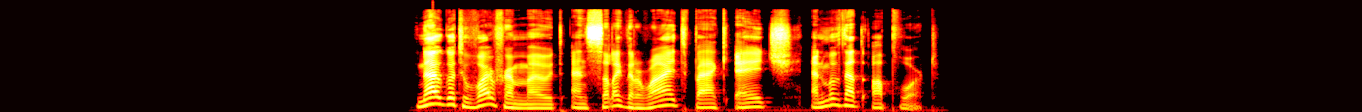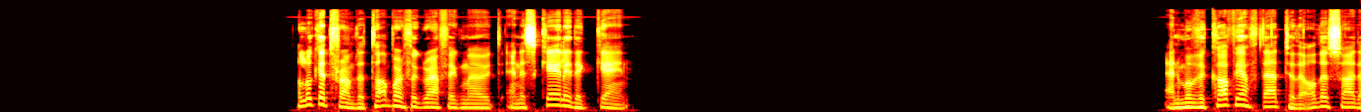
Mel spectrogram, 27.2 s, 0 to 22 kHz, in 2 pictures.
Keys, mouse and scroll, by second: 2.1 z, 2.3-4.3 middle drag, 4.3 scroll up 2, 4.5 shift+middle click, 4.8 z, 5.9 click, 6.8 g, 9.1 Tab, 9.5 z, 9.6 middle click, 10.2-10.7 scroll down 3, 10.7 middle click, 11.2-11.5 scroll up 1, 11.5-12.6 shift+middle drag, 12.6-12.9 scroll down 1, 12.9-15.3 middle drag, 15.3-15.7 scroll down 1, 15.7 middle click, 16.5 KP_7, 18.1 z, 18.3-18.7 scroll up 1, 18.7 Tab, 19.2 s, 20.1 a, 21.1 s, 24.9 Tab, 25.5 scroll down 1, 25.7 shift+middle click, 26.5 shift+d.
